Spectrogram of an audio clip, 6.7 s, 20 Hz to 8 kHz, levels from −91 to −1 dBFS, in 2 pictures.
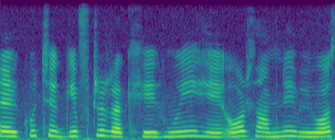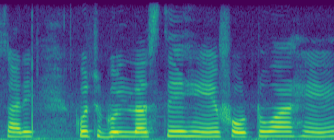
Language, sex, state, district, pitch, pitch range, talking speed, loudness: Hindi, female, Punjab, Fazilka, 255 Hz, 245-270 Hz, 150 wpm, -16 LUFS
